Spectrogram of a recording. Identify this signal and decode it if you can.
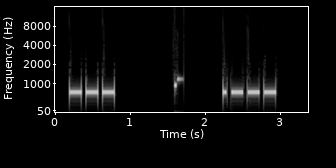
Morse code, heard as a keyed tone, about 22 wpm, 700 Hz. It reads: O J
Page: This rapid-fire timing is geared to push your ICR (Instant Character Recognition) skills.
